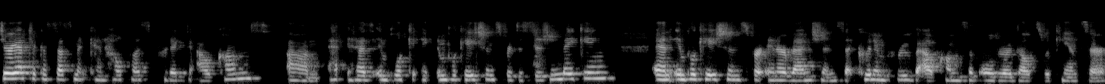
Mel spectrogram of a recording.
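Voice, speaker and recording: At a fairly quick pace, a woman with a fairly high, somewhat breathy voice speaks with ordinary pitch variation. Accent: American. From United States. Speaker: oncologist and researcher. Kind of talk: lecture.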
